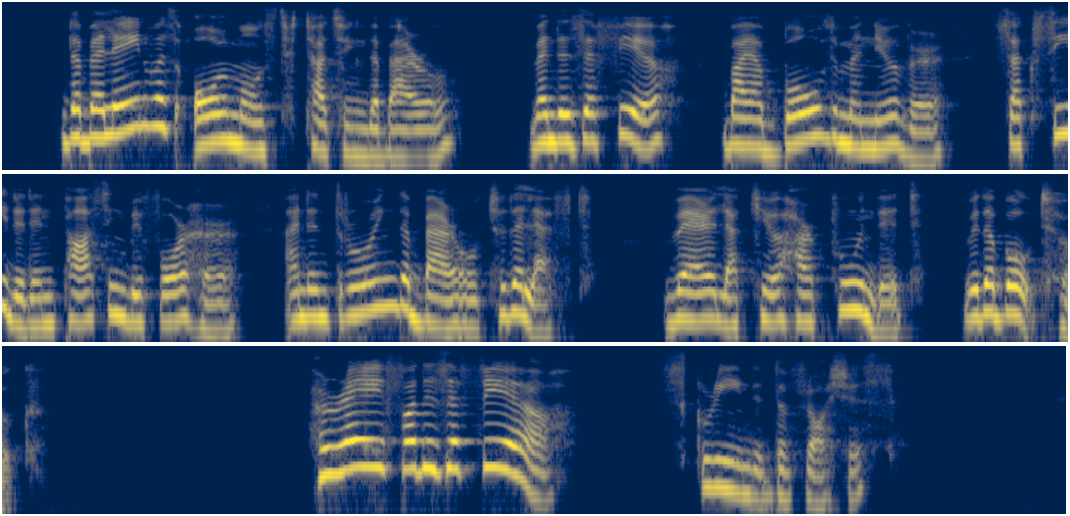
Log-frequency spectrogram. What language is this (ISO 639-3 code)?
eng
